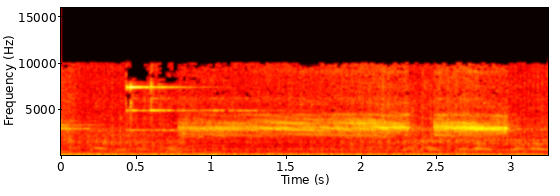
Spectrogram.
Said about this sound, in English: The streets of Delhi are teeming with beggars and businessmen, auto rickshaws, scooters, and cows.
